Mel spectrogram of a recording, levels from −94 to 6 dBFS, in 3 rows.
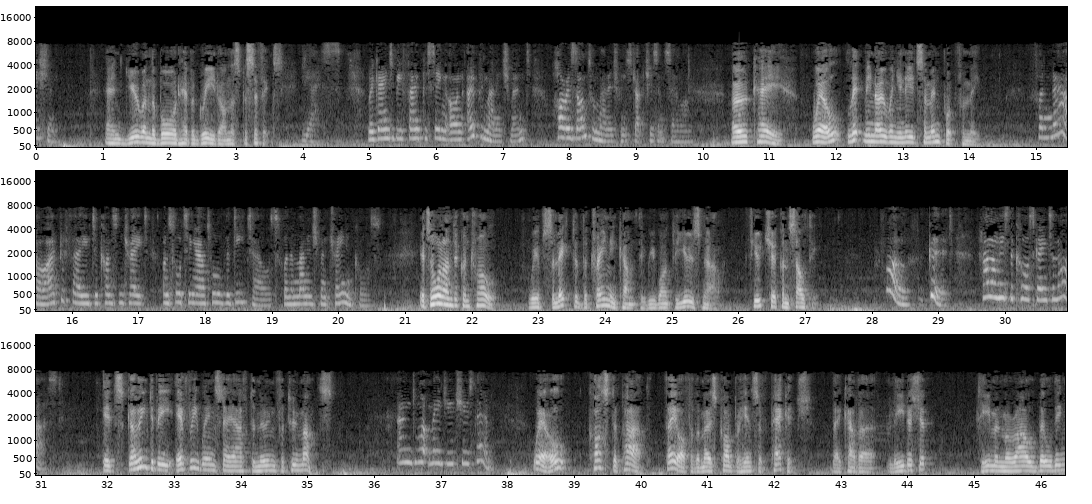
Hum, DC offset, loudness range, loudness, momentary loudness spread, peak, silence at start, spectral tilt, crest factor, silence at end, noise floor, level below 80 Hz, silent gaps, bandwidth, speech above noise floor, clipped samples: none; under 0.1%; 10 LU; -20 LUFS; 20 LU; 0 dBFS; 0 s; -6.5 dB/octave; 20 dB; 0 s; -39 dBFS; -38 dBFS; none; 8 kHz; 20 dB; under 0.1%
